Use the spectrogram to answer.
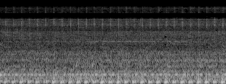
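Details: Honda Beat FI scooter after a cheap hose-spacer fix to the throttle position sensor's top stop, top-end power restored: steady single-cylinder putter at about nine even pulses a second, no misses or knocks, a healthy smooth idle.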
